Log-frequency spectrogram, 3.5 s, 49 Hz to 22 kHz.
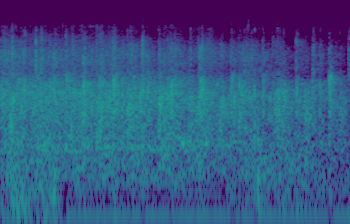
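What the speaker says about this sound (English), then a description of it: "How about a nice round of applause for the 2023 Stark County all-defensive team." Banquet audience applauding at a high school football awards dinner, a continuous, even round of clapping from a roomful of people, fairly distant and soft, with little talk.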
